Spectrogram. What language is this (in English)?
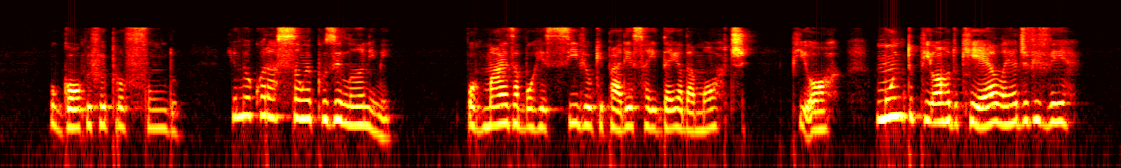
Portuguese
